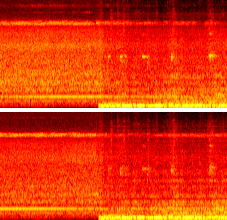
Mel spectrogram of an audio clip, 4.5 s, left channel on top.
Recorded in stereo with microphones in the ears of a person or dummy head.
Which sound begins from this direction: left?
A sliding door, at 2.0 s.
